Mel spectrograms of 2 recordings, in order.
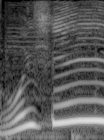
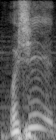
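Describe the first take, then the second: First: The word is said in a high voice. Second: The word is said quickly. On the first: "声を高くして" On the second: "ちょっとなんか早く言って"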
